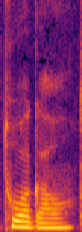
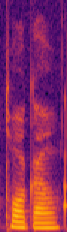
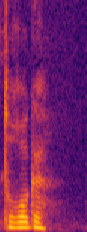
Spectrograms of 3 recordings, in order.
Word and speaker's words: Torgau: Wie spricht man es richtig aus? – Torgau. – Torgau. – Also ob das jetzt richtig ist, also... – Ich meine jetzt quasi im Slang. – Ne, dann ist es Torge.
